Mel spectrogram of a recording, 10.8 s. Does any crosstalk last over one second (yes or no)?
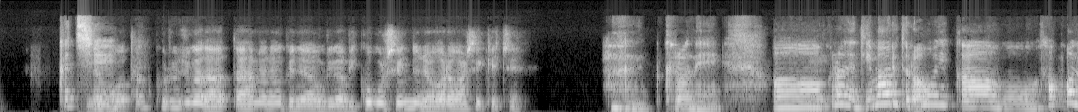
no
